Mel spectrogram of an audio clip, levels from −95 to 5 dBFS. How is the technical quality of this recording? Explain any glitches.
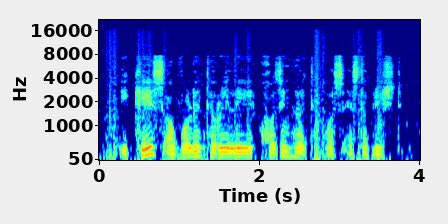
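Overdone noise removal runs throughout this speech recording and degrades it. A noise reduction stage set far too aggressively pulls individual frequency bands down or out whenever they sit close to its noise estimate. Quieter parts of the speech fall below that line and vanish along with the noise. The gaps between phrases drop to near silence, sprinkled with twinkling specks. A spectrogram would show a dark, empty background dotted with isolated bright flecks, and ragged, hollowed-out speech harmonics.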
